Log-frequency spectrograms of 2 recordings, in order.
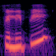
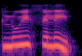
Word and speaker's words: Louis Philippe: cucumber right louis philippe it's not philippi it's louis philippe tuber colossus right tuber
